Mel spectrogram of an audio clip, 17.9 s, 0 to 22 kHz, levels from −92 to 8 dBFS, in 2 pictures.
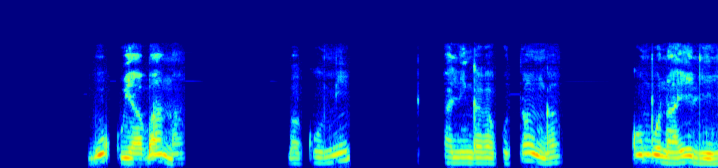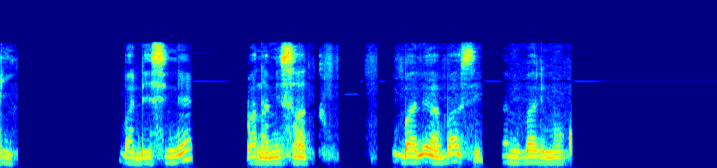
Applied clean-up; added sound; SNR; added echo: none; none; none; none.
